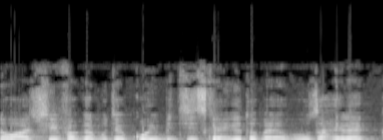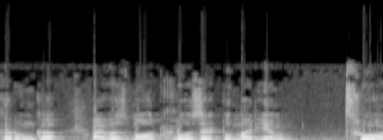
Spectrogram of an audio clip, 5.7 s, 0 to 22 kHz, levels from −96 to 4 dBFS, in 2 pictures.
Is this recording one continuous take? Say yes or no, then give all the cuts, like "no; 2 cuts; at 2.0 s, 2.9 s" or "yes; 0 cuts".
no; 1 cut; at 3.4 s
